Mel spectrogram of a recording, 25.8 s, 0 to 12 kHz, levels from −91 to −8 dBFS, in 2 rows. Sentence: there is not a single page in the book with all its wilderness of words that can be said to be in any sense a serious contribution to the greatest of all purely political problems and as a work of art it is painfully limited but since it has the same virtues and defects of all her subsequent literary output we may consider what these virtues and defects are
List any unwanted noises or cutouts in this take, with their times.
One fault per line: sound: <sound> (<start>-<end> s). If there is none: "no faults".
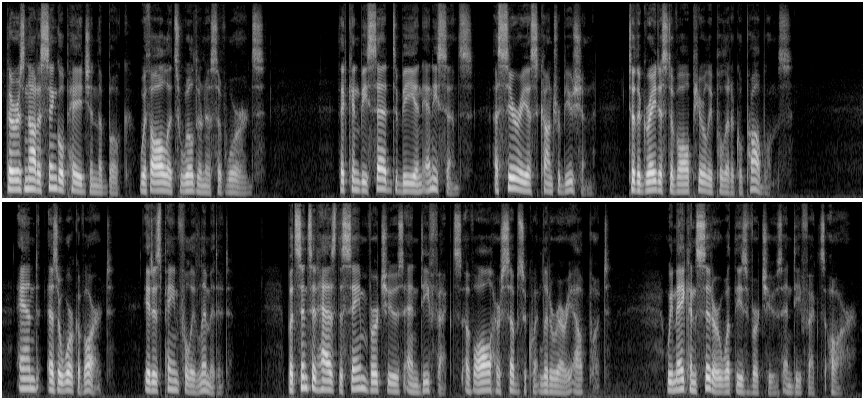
no faults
